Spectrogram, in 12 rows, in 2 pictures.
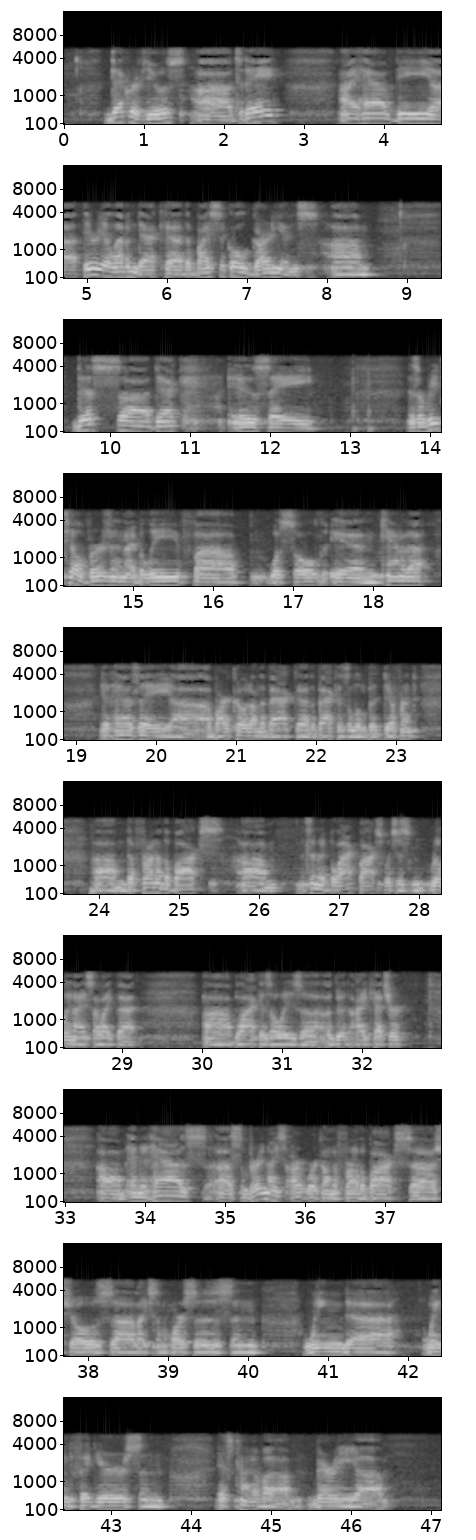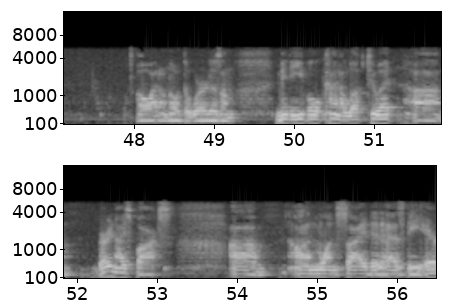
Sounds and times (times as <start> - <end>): Speech: 0.5 - 2.8, 3.4 - 8.6, 9.5 - 12.7, 13.7 - 23.3, 23.9 - 29.3, 30.0 - 32.6, 33.4 - 46.6, 48.0 - 53.3, 53.9 - 56.4.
